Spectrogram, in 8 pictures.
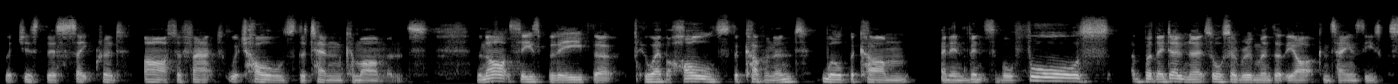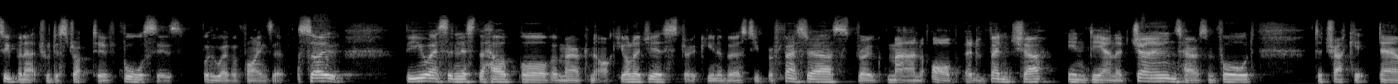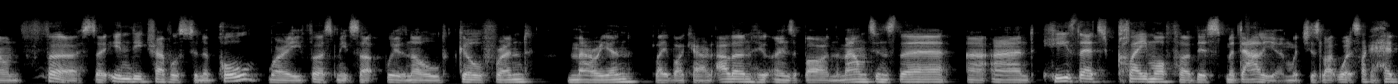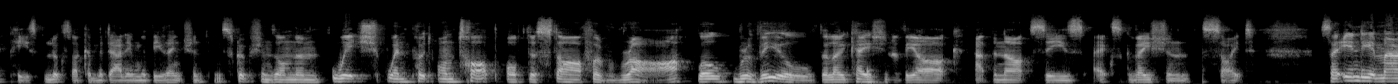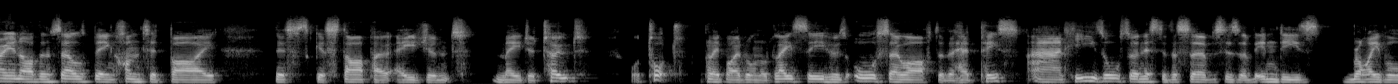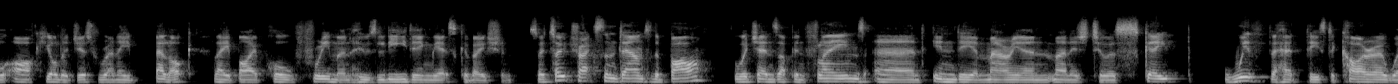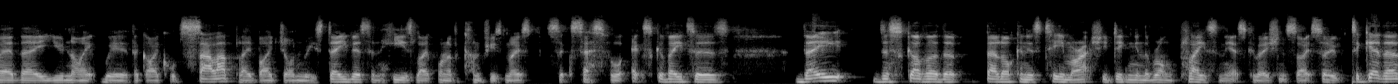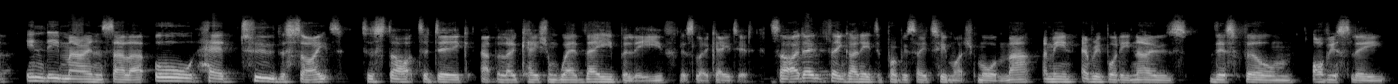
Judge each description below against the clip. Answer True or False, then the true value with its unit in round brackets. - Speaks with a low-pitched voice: True (115 Hz)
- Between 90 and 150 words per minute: False (160 wpm)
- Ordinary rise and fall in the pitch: True (3.5 semitones)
